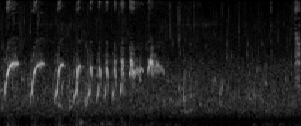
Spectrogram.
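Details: Training master song of a white-rumped shama: three looping upward whistles, then a rapid chattering trill that fades into soft notes.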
